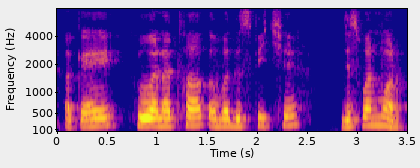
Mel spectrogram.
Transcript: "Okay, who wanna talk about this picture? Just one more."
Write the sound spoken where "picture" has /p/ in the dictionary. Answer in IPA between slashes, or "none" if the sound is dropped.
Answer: /f/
